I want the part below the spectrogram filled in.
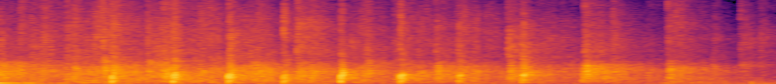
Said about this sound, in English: would you please give a round of applause for Commissioner Hogan for coming?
